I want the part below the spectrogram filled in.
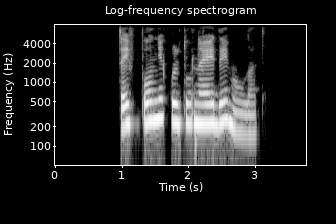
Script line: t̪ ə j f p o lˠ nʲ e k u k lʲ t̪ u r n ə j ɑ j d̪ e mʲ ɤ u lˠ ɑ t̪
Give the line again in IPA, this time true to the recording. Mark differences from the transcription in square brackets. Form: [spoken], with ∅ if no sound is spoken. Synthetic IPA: t̪ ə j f p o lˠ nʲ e k u [∅] lʲ t̪ u r n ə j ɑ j d̪ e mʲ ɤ u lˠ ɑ t̪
